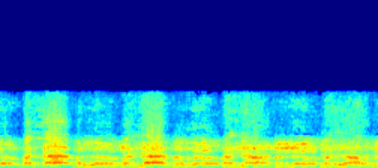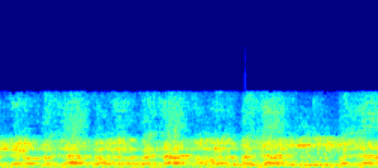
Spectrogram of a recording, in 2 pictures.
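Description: A group of men chanting devotional Sufi verses together in a steady, unbroken stream.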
